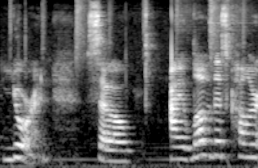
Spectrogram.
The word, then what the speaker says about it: Jorunn: And I looked up how to pronounce it and it sounded like they were saying Jorunn. Not urine, but Jorunn.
